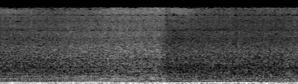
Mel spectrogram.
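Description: A car engine runs steadily and loudly, a continuous low rumble with a constant drone and no voices.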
